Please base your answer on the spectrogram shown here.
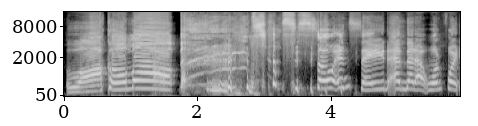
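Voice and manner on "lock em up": very slow, drawn-out Southern order; slow mocking lock 'em up. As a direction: drag it out like a smug sheriff. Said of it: "the guy just goes".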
